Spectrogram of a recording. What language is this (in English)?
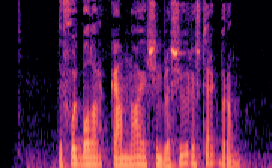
Western Frisian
